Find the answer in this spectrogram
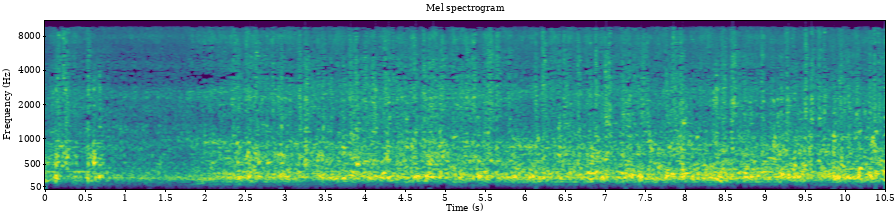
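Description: JCB backhoe loader's diesel engine running with a dense, steady noise. It grows louder about two seconds in and then holds steady as the loader's arm swings in.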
